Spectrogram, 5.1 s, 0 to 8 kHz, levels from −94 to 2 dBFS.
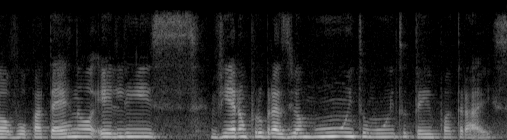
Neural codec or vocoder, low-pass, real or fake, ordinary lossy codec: none; 7.2 kHz; real; none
